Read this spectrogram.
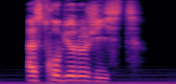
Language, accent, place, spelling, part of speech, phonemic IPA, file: French, France, Lyon, astrobiologiste, noun, /as.tʁɔ.bjɔ.lɔ.ʒist/, LL-Q150 (fra)-astrobiologiste.wav
- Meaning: astrobiologist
